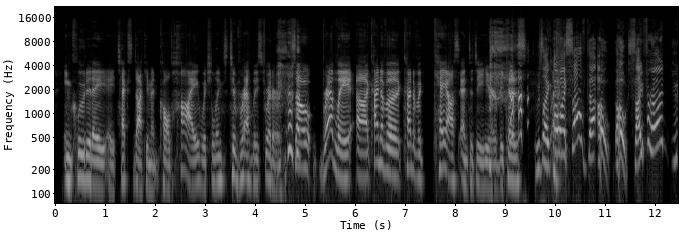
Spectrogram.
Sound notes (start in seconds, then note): 4.4 chuckles; 8.6 laughs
